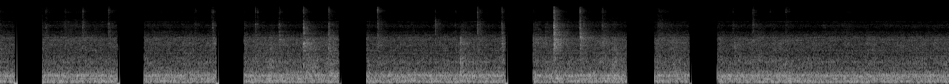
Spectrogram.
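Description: Steady low mechanical roar of working bakery equipment, with a few light knocks of dough work at the oven. The sound drops out to total silence for a split second roughly once a second.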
